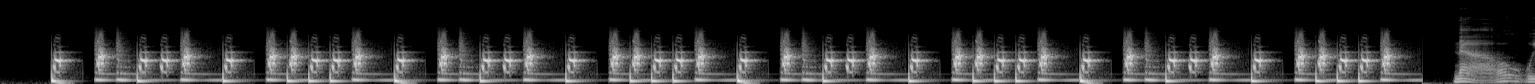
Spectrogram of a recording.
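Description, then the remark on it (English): Two female turkeys squeak and purr in a steady, busy stream of short repeated calls, fairly loud, with a rough trilling note near the end. “Girl turkeys make squeaks.”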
